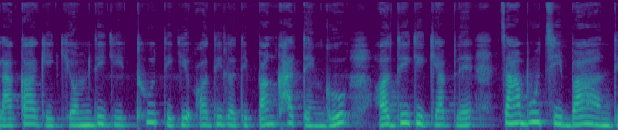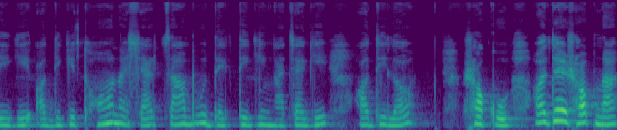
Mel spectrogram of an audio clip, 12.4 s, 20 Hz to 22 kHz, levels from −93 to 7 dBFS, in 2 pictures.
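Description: No technical faults are audible.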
